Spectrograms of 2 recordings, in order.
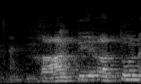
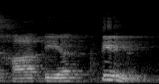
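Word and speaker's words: خَاطِئَةٍ: And one of the most basic rules is that however the noun is pronounced, sifat is pronounced the same way.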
